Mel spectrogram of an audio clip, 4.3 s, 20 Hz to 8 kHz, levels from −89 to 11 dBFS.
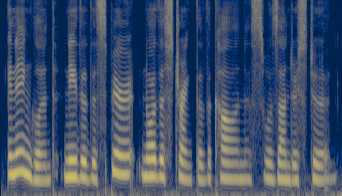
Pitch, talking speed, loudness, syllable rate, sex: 210 Hz, 180 wpm, -18 LUFS, 5.0 syllables/s, female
